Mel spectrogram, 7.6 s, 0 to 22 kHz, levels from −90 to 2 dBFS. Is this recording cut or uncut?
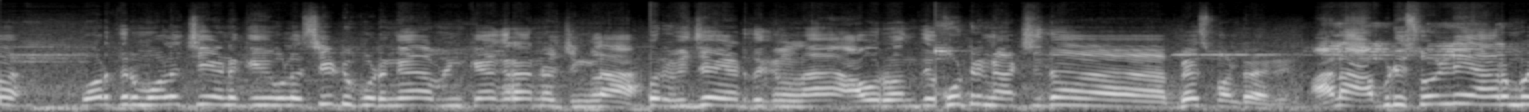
cut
